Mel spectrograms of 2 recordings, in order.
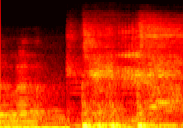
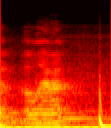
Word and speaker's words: Atlanta: if you go to atlanta and you want to blend in you cannot pronounce the t's it's a dodo okay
